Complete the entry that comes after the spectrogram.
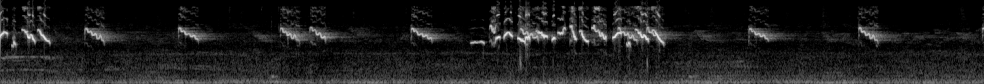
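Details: Lemon-bellied white-eye in 'ngejoss speed kenceng' training song: evenly spaced sharp, falling high chirps about once a second, with a quick burst of rapid twittering in the middle.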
